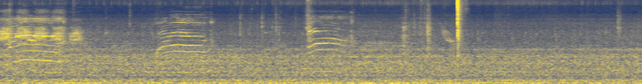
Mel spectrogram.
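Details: Pet cat, said to like eating alone, meowing three times in the first half: a faint opening mew, then two rising-and-falling harmonic meows about two seconds apart. A sharp click follows, and a dense low drone runs throughout.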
